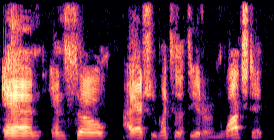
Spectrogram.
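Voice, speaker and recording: A man's voice: a little high, moderate pace, fairly bright tone, rough recording. A man, co-hosting a podcast in casual, rambling chat full of fillers and restarts. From St. Louis area, Midwest US. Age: 40s. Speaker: podcast co-host.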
